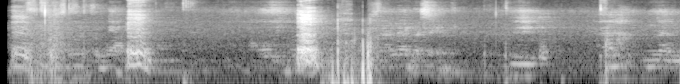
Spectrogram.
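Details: Dog with kennel cough (canine infectious tracheobronchitis) giving several short, harsh, hacking cough bursts.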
